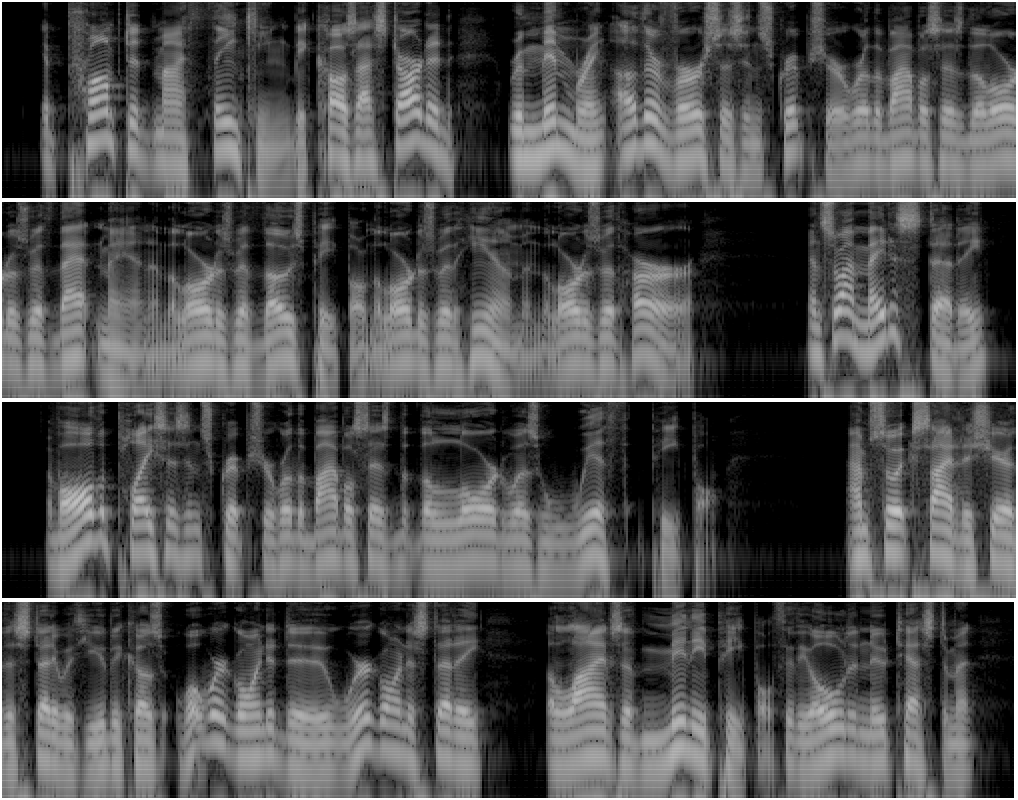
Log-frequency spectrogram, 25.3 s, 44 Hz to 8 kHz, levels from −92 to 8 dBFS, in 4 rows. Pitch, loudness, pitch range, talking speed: 115 Hz, -29 LUFS, 105-135 Hz, 220 wpm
